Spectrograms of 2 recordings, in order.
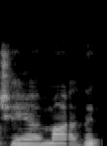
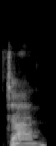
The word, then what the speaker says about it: Chan: Yeah, usually I just say Chan. The Chinese pronounc Yeah. is John. John.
